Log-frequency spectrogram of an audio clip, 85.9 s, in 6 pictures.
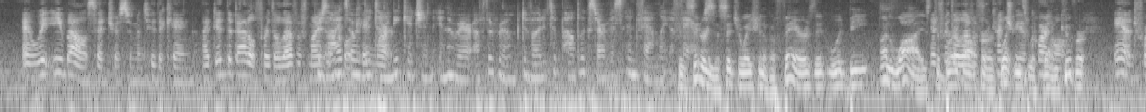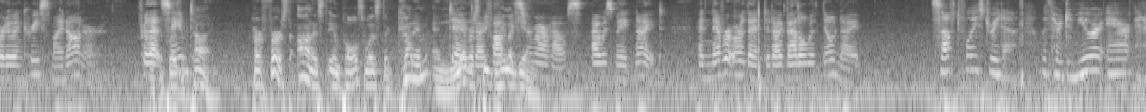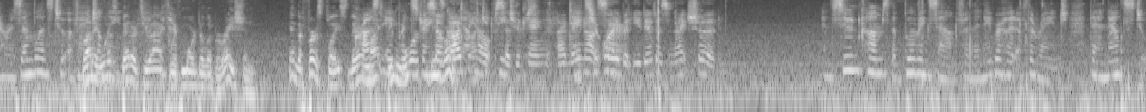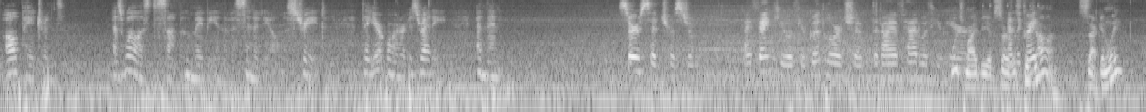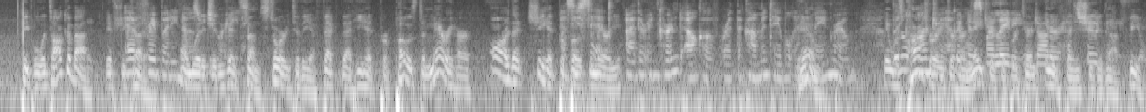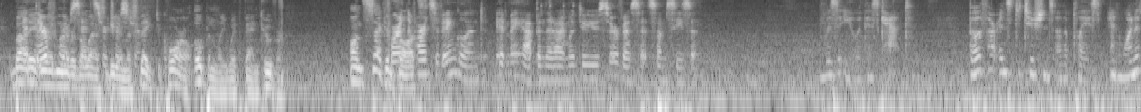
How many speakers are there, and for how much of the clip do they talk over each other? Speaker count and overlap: three, about 25%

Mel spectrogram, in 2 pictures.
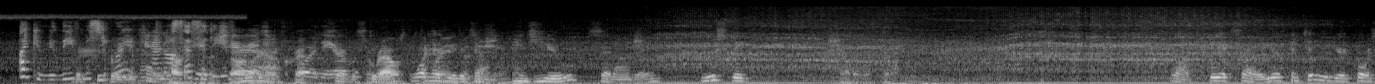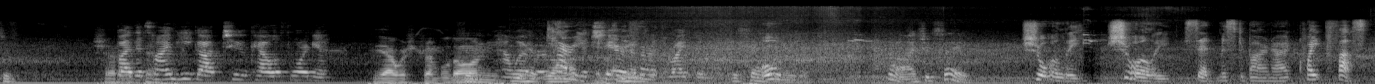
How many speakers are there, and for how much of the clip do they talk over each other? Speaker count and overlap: four, about 35%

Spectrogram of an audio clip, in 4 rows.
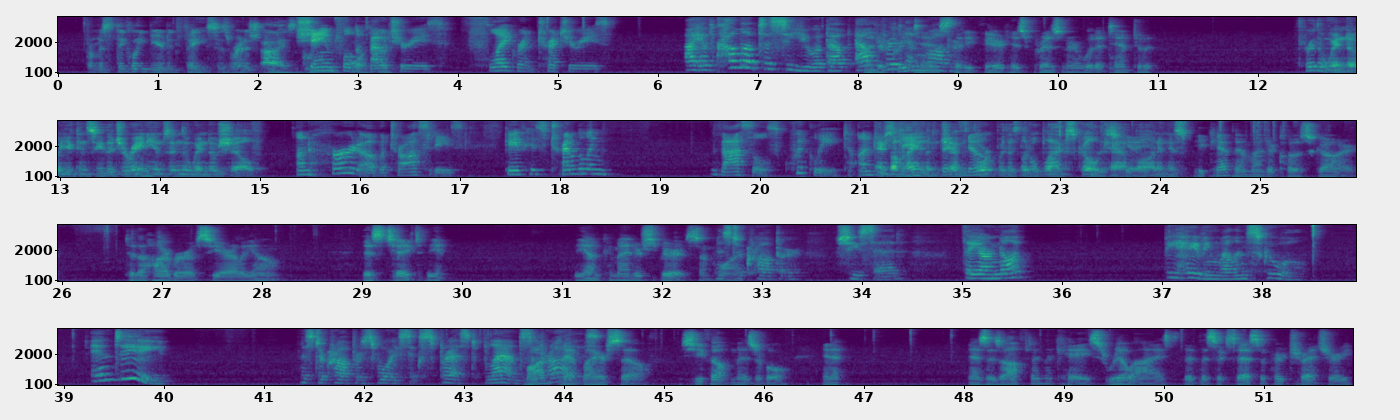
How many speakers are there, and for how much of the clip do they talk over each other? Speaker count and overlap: five, about 11%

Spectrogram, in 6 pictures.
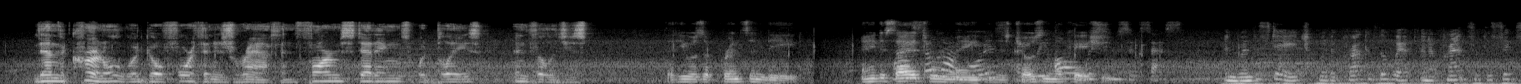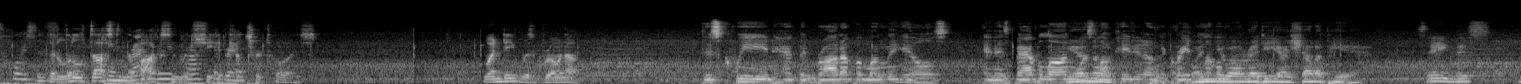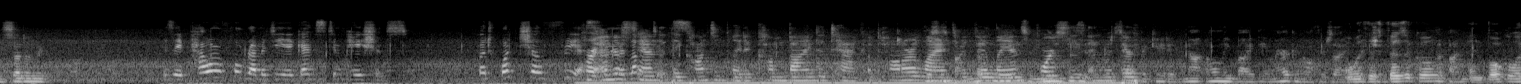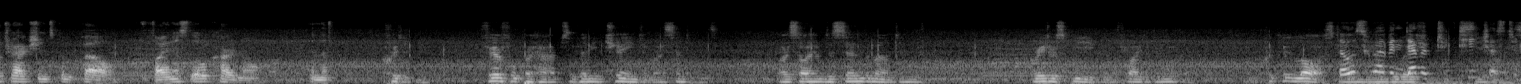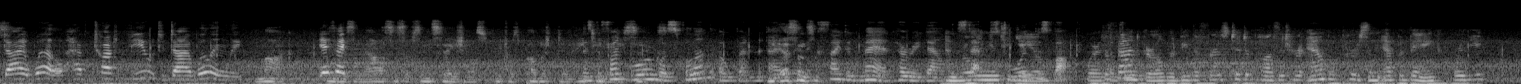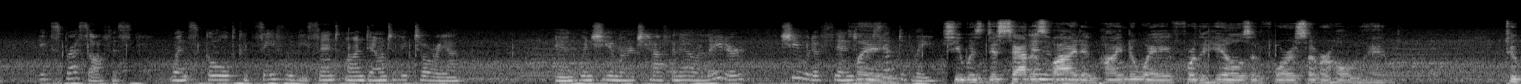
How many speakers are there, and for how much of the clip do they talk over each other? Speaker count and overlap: ten, about 24%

